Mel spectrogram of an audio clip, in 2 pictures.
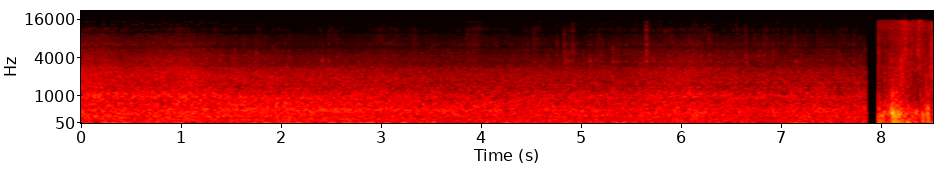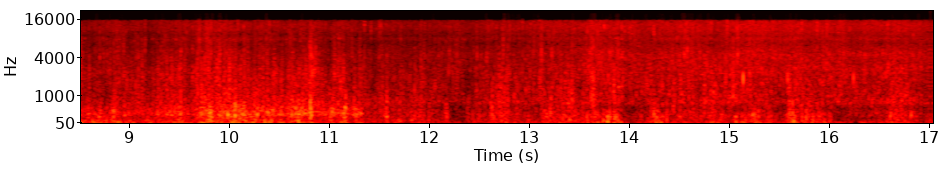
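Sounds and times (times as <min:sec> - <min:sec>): hurricane wind and rain: 0:00.0 - 0:17.0
wind buffeting microphone: 0:08.0 - 0:17.0.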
